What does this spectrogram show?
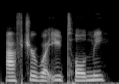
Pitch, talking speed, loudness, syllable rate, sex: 185 Hz, 250 wpm, -20 LUFS, 5.8 syllables/s, female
